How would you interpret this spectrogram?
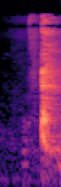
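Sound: sneeze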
